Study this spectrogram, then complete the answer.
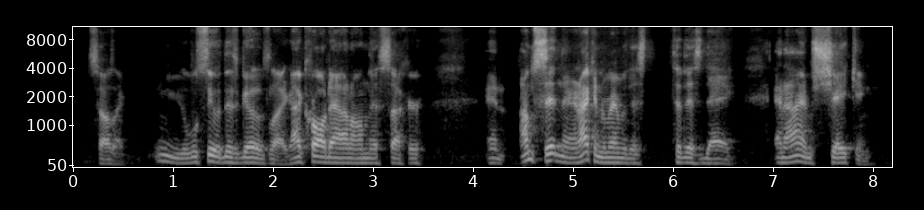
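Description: With an American accent, an unremarkable speaking voice moves at a fairly quick pace over a quiet background. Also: man, medium pitch for a man, ordinary pitch variation. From West Virginia. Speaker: bull rider and bullfighter. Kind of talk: casual interview.

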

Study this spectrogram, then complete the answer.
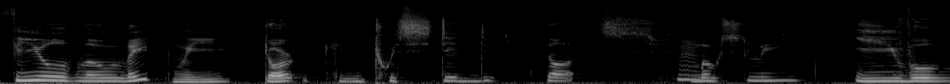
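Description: A put-on character voice at a middle pitch moves at a very slow pace, broken by long, frequent pauses. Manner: soft, sad, odd phrasing.

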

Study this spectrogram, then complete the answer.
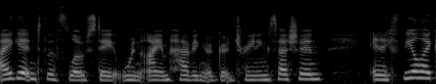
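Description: A woman with an unremarkable speaking voice talks at a moderate pace in a medium pitch. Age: 30s. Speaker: podcast host and parkour athlete. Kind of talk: solo podcast monologue. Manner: casual, conversational.

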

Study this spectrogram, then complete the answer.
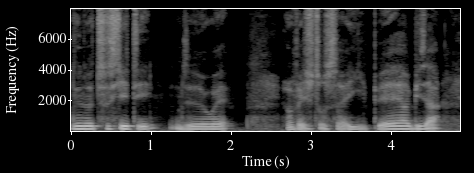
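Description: Speech from a woman comes at a very slow pace. She leaves long, frequent pauses. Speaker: podcast host. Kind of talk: casual monologue.

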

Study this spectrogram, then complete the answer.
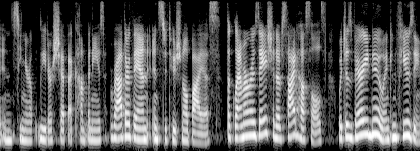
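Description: A woman's voice, an ordinary speaking voice, at medium pitch with ordinary pitch variation and a moderate pace. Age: 30s. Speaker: podcast host. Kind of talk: scripted monologue. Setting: recording under a blanket. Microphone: muffled by blanket for acoustics.

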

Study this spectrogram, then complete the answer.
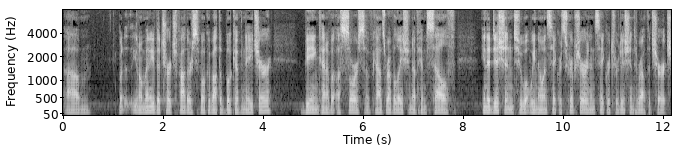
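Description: Fairly quick and fairly even in intonation, a man talks in an ordinary speaking voice pitched fairly low. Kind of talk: casual chat.

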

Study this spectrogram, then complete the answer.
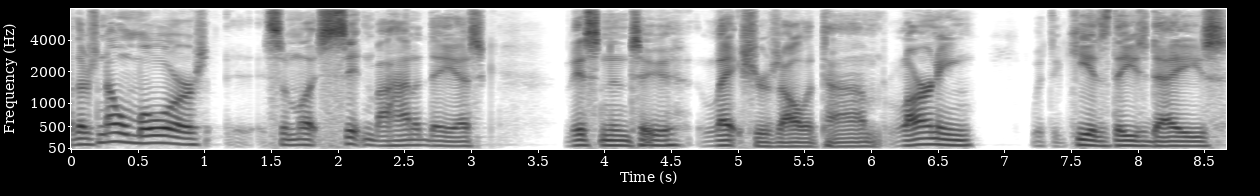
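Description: A man in a Southern US accent, fairly low-pitched and fairly slow, with ordinary pitch variation and big swings in loudness, on a very clean recording with a silent background. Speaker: real estate agent and podcast host. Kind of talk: casual chat.

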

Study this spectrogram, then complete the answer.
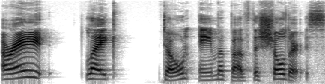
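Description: In a medium-pitched voice, a woman speaks at a fairly slow pace. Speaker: astrologer and tarot reader hosting a solo podcast. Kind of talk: casual solo monologue on astrology. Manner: laughs often.

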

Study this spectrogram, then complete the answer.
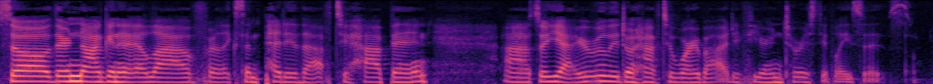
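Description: A woman with a Russian accent talks very fast at a fairly low pitch, in a monotone, flat intonation. The recording is very clean, with a silent background. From Russia, Ural Mountains. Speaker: travel guest. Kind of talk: casual interview.

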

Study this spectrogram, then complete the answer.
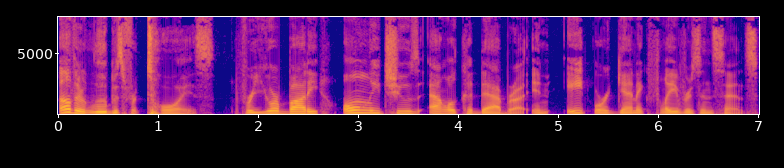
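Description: Speaking at a fairly slow pace, a man uses a medium pitch with very wide pitch swings and big swings in loudness. The sound is dry and close, with no echo. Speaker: radio show host. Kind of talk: radio DJ patter: a station ID, then a plug for the show's web address and email. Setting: radio station broadcast and podcast.

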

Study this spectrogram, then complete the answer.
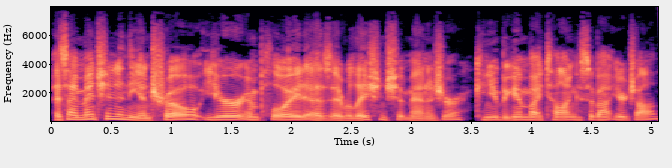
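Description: Barely pausing, a man races along at a very fast pace, his medium-pitched voice full of lively intonation. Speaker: podcast host. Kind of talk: interview.

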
